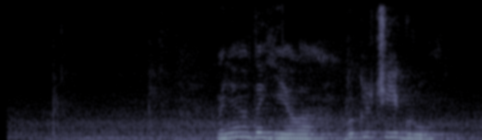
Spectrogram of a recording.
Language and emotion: Russian, neutral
